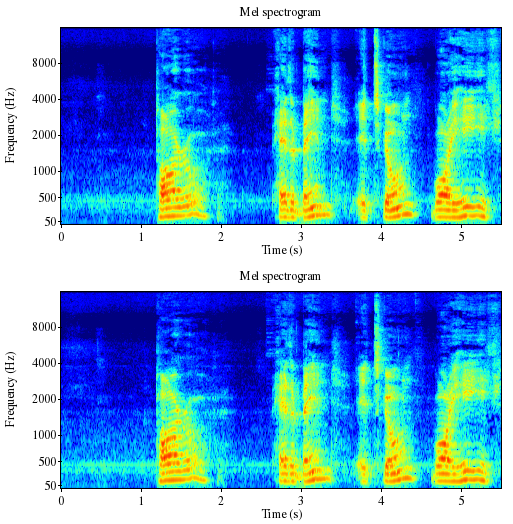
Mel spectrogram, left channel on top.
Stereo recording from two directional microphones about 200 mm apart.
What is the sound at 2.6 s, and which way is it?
Speech, 55° left (ahead or behind).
